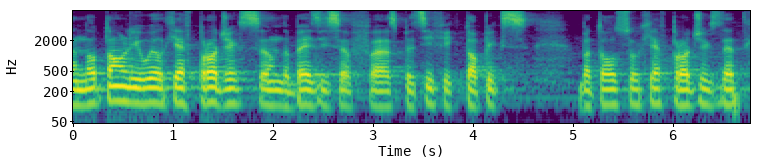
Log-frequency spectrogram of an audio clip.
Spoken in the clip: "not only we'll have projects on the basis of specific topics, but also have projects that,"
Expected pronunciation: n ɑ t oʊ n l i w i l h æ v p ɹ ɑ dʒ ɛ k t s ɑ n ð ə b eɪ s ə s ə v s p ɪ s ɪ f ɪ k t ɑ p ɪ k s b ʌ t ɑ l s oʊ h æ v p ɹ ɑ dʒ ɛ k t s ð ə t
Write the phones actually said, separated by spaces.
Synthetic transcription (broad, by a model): n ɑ t oʊ n l i w i l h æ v p ɹ ɑ dʒ ɛ k t s ɑ n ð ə b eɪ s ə s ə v s p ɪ s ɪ f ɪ k t ɑ p ɪ k s b ʌ t ɑ l s oʊ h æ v p ɹ ɑ dʒ ɛ k t s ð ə t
